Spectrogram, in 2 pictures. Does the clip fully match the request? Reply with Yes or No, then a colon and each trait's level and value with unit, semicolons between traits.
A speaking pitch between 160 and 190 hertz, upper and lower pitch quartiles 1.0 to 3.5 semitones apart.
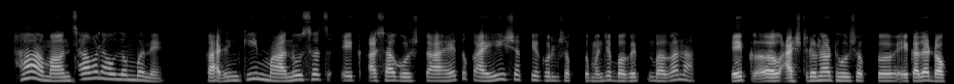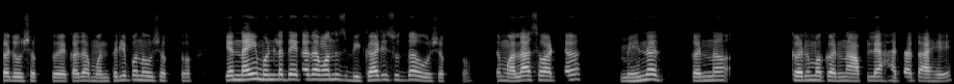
No: medium, 185 Hz; average, 4.1 semitones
